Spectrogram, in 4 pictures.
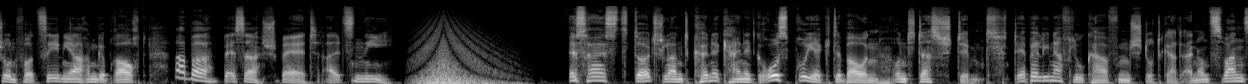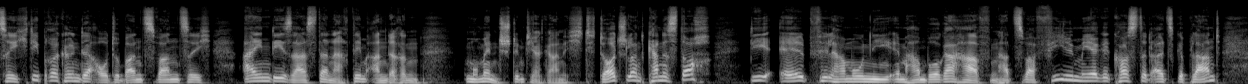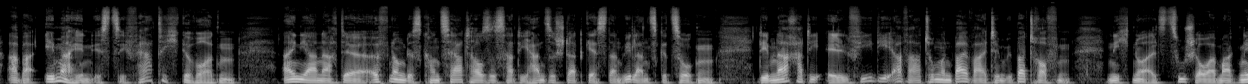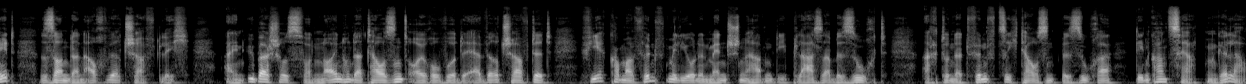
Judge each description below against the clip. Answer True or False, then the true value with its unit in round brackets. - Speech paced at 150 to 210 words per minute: False (130 wpm)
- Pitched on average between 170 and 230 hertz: False (105 Hz)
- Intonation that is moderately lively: False (7.0 semitones)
